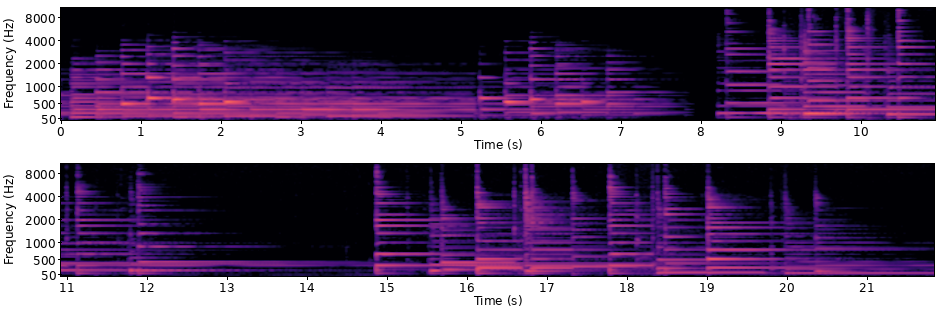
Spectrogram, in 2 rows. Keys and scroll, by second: 1.3 t, 3.8 6, 4.1 0, 4.6 Return, 5.3 space, 8.8-10.7 typing, 14.5 e, 16.5 t, 19.9 1, 20.4 0, 20.8 Return.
